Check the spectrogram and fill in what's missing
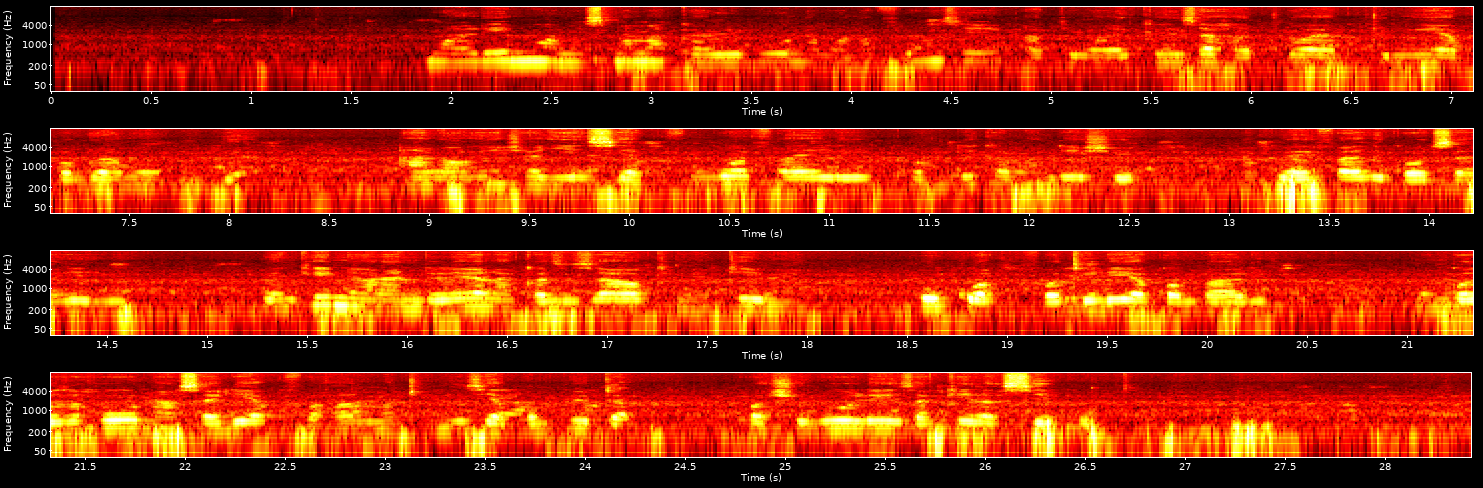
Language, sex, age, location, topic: Swahili, female, 25-35, Dar es Salaam, education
